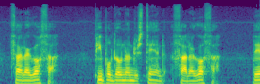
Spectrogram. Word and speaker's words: Zaragoza: Don't say Zaragoza. People don't understand Zaragoza. They understand Zaragoza. Porque la ceceo, Zaragoza, Barcelona, suena TH en inglés.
